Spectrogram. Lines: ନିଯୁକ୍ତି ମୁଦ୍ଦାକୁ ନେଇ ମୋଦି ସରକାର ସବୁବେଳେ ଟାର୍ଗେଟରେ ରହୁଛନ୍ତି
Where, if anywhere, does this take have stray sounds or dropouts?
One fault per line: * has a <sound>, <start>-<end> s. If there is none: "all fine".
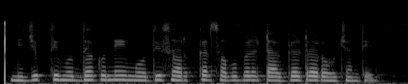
all fine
